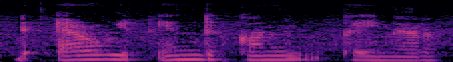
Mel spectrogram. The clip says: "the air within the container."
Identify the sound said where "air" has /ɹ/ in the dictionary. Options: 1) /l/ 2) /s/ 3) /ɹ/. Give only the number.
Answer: 3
